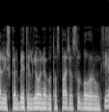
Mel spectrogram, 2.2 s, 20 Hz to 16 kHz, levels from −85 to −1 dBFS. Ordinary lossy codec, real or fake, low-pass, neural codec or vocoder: MP3, 48 kbps; real; 7.2 kHz; none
